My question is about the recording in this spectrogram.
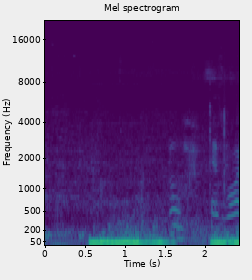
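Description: Wind buffeting the phone's microphone in a gust, a low rumble that rises about half a second in and dies down again, with a faint voice near the end.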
